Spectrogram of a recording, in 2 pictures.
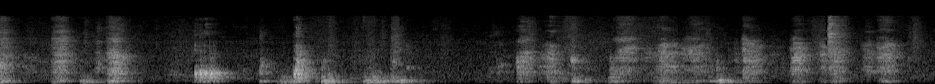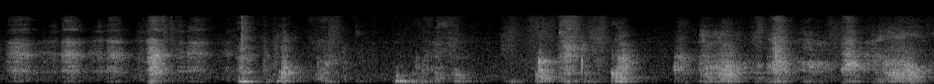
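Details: Among many tennis balls, the dog Kuba snorts and grunts continuously, harsh noisy bursts with heavy breathing between them, the funny piglike sounds going on steadily throughout indoors.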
